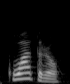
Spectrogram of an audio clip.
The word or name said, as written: cuadro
